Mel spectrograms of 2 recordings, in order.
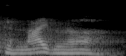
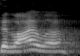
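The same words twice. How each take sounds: First: The name is said in a seductive way. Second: The name is said in a plain way. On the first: The speaker calls it right. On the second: The speaker calls it wrong.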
